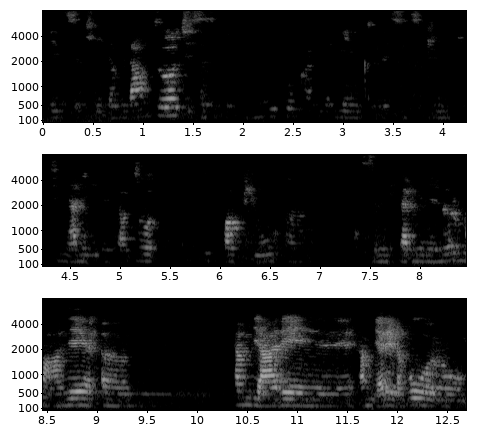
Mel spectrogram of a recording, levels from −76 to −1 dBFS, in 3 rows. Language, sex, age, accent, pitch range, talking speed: Italian, female, 20-39, native, 160-180 Hz, 145 wpm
